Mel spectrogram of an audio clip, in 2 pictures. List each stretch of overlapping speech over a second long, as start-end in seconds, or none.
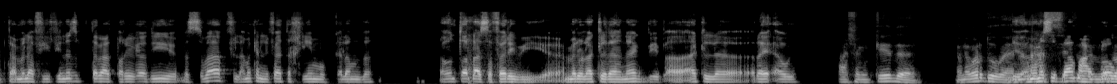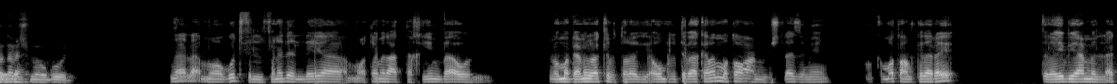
10.1-11.5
